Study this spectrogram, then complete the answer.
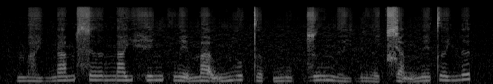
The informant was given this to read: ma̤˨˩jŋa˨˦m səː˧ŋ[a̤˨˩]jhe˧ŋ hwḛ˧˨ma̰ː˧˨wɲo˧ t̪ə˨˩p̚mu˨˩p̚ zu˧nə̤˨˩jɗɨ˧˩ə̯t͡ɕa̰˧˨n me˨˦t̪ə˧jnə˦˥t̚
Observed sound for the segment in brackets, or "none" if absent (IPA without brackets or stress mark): a˧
